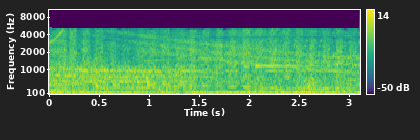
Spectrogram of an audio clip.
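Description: A train gives off a steady, dense rumble with a continuous mechanical roar that holds at an even loudness throughout, with no voices.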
